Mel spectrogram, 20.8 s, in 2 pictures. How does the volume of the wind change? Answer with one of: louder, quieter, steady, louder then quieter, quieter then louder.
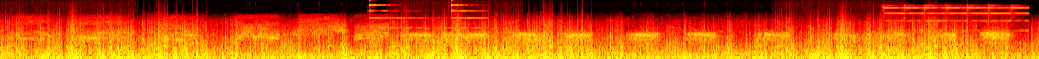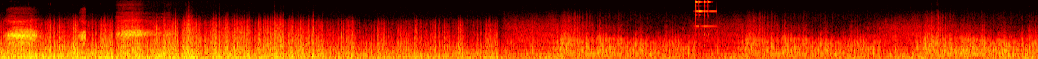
quieter.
